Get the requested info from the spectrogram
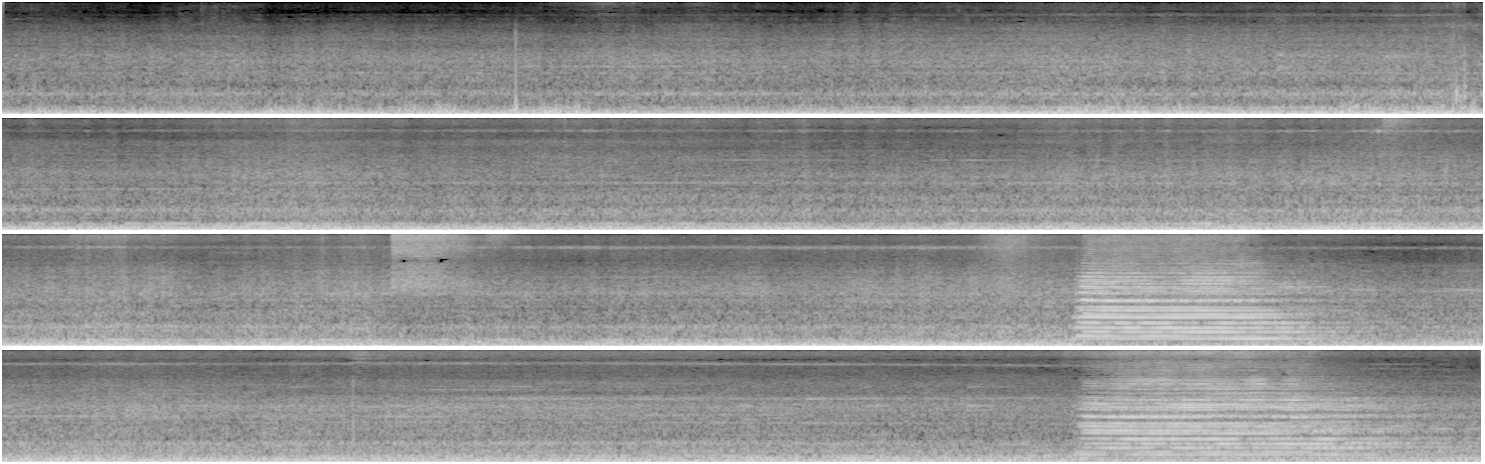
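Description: BNSF intermodal freight train passing close by: its diesel locomotives and cars roll past with a heavy low rumble. The locomotive air horn sounds twice, about twenty seconds in and again near the end, the second blast a little longer.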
